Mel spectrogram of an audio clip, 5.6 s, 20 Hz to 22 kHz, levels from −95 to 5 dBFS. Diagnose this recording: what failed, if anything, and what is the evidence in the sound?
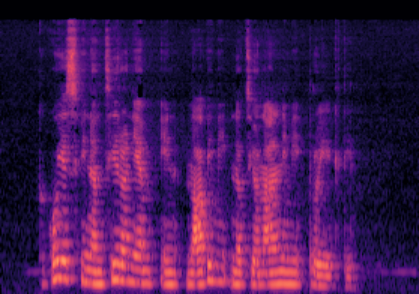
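Nothing failed in this recording, and the sound shows no evidence of a fault at any stage of the chain.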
